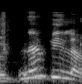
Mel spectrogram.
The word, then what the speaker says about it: Celimpilo: No, it's not a C. Oh, what is Yeah, it? it's a. So Celimpilo. tip Celimpilo? behind your teeth, upper teeth.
